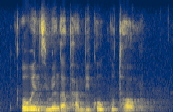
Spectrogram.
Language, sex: South Ndebele, male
